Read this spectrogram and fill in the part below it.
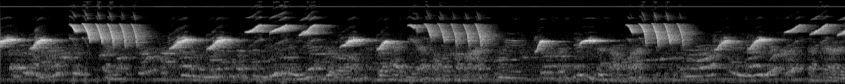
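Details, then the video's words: Javan bush lark in breeding condition, eager to mate, often quivering its wings and raising its crest; repeated rising slurred whistles alternate with dense buzzy trills in a rhythmic cycle of about two and a half seconds. "branjangan lagi over birahi minta kawin"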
